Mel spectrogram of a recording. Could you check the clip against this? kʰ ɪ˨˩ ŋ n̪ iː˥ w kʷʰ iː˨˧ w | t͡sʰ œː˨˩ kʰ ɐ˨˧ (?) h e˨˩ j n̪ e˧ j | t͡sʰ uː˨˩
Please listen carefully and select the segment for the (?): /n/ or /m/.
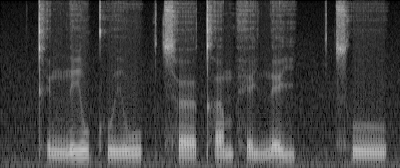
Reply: m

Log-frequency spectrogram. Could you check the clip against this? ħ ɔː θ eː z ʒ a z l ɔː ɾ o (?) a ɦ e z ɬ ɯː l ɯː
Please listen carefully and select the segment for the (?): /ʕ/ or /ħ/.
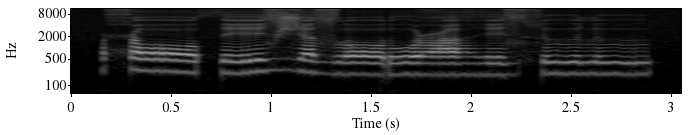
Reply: ʕ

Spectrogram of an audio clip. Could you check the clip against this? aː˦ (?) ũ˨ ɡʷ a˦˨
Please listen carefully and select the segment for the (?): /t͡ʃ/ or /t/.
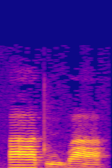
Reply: t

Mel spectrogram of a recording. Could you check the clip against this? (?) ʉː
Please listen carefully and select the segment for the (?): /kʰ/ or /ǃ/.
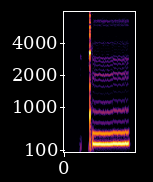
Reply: ǃ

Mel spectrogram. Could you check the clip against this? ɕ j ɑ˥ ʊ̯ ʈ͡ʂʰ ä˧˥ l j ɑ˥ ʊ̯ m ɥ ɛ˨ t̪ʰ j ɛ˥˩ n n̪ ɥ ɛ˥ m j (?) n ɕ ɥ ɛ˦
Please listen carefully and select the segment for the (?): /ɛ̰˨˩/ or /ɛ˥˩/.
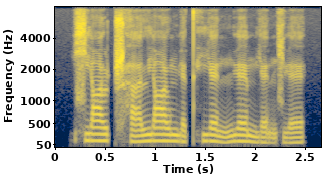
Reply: ɛ̰˨˩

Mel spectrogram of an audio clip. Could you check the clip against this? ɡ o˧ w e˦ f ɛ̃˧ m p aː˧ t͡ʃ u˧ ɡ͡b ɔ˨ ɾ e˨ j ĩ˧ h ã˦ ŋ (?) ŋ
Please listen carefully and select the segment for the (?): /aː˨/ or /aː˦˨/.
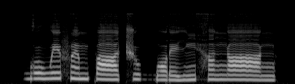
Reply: aː˦˨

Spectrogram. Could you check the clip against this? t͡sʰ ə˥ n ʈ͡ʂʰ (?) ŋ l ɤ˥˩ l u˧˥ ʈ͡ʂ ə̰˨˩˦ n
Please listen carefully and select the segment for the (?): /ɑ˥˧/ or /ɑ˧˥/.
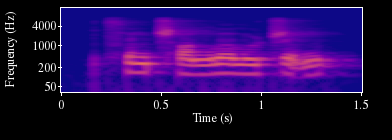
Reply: ɑ˧˥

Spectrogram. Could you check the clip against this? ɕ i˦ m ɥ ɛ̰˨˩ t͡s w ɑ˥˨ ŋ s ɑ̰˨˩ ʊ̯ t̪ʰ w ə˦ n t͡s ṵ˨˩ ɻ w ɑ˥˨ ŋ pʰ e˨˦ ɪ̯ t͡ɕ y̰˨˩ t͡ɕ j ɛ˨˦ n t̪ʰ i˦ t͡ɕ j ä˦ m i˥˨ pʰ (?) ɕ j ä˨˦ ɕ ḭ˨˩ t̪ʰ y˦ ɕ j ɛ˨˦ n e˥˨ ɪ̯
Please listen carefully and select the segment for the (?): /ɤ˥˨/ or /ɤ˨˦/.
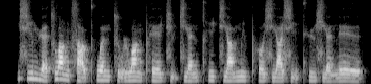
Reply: ɤ˨˦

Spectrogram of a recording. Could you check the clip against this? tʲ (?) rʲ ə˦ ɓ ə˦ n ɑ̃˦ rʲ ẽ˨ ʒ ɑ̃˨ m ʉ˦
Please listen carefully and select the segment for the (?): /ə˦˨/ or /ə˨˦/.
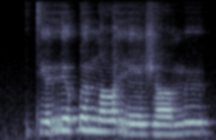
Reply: ə˨˦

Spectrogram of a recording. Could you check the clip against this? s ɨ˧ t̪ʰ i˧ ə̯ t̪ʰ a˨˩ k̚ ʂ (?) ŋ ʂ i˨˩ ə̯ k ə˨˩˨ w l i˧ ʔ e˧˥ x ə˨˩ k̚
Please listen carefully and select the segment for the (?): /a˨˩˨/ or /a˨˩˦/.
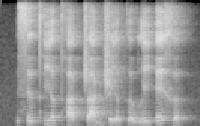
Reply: a˨˩˦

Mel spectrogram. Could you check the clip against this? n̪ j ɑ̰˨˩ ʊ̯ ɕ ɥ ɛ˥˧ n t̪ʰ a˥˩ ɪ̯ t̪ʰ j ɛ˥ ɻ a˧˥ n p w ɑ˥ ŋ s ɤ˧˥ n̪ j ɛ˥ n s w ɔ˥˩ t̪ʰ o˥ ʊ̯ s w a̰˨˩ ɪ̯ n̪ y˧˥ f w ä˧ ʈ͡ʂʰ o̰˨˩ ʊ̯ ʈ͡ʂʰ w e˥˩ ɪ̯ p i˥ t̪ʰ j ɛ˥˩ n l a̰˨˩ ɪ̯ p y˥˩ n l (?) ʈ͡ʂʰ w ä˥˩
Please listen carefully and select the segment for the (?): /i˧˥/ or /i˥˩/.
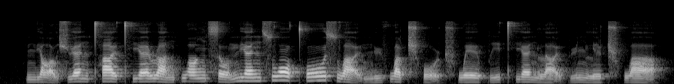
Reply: i˧˥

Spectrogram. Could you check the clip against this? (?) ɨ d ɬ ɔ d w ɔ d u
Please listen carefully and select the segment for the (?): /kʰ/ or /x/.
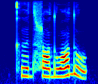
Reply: kʰ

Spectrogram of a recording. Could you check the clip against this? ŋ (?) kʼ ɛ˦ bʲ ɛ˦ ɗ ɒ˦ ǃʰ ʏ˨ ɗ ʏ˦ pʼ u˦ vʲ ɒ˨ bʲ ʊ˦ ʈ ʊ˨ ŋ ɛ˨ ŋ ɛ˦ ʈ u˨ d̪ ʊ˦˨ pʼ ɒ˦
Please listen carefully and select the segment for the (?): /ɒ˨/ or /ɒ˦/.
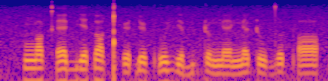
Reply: ɒ˦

